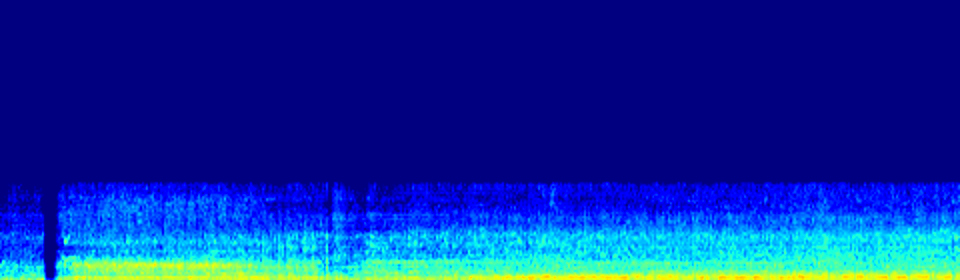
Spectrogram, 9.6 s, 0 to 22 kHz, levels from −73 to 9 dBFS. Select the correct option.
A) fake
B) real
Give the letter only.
A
